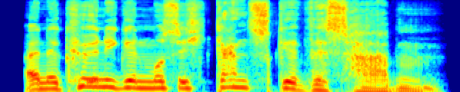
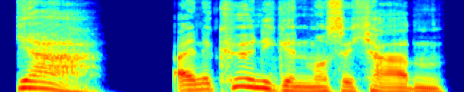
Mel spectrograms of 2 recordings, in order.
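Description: First: Much higher and more insistent frog prince; high squeaky frog prince insisting; frog prince, even more excited. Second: Excited frog prince, raised voice; the frog prince, eager about his plan; a pompous little frog king-to-be. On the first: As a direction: climb higher as he repeats himself. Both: Acted.

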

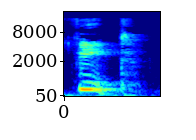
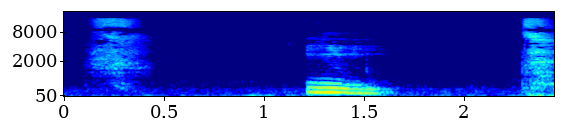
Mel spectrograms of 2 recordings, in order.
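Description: First: Said in the usual way. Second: "F", long "E", "T", each sound alone. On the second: Shown as a demonstration. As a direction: softly sound out "F, E, T" with pauses. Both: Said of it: "E, E in the middle".

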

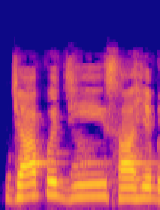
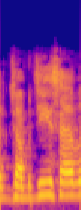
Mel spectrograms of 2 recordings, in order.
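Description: First: ਜਪ ਜੀ ਸਾਹਿਬ slowly, word by word, clear p; correct careful form. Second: ਜਪਜੀ ਸਾਹਿਬ run together as jabji saib; quick ਜਪਜੀ ਸਾਹਿਬ with b for p; mispronunciation demo. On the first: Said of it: "ਇਸ ਤਰ੍ਹਾਂ।". (ਜਪ ਜੀ ਸਾਹਿਬ ਹੌਲੀ, ਵੱਖ-ਵੱਖ) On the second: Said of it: "ਨਹੀਂ ਕਹਿਣਾ।". (ਜਪਜੀ ਸਾਹਿਬ ਵਿੱਚ ਬੱਬਾ ਲਾ ਕੇ) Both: Shown as a demonstration.

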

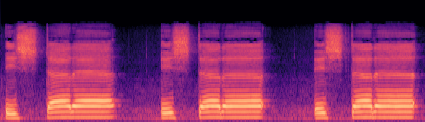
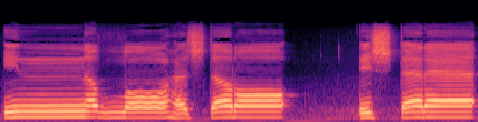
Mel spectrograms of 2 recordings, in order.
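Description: First: Slow اشترى with a narrowed, tilted alif; اشترى recited with the alif leaning toward e; taqlil recitation. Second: Slow recited اشترى with a wide-open alif; اشترى recited with a light r and a full open alif; full fatha recitation. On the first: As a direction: chant اشترى with the mouth opening half and horizontal. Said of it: "أنا عايز تقليل". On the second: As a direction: chant اشترى with a full vertical opening. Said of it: "كده رققت ... وفتحت فتحة كاملة". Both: Shown as a demonstration.

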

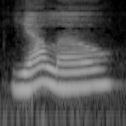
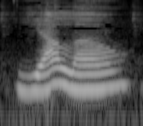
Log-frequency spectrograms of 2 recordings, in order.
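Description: The two takes are said the same way.

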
